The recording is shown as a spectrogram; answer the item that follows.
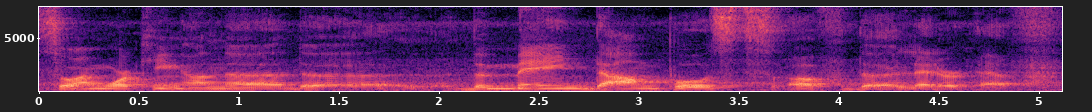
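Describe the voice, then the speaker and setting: Speaking at a very slow pace with a French accent, a man is heard with audible room echo and noticeable background noise. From France. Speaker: glass artist. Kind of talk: live demonstration. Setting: conference demo stage with audience. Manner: halting.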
